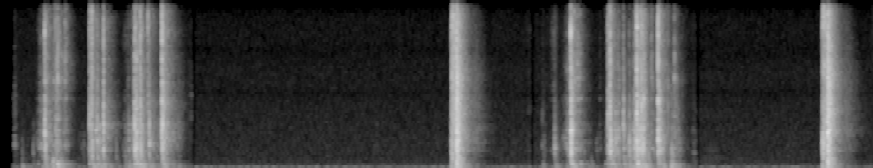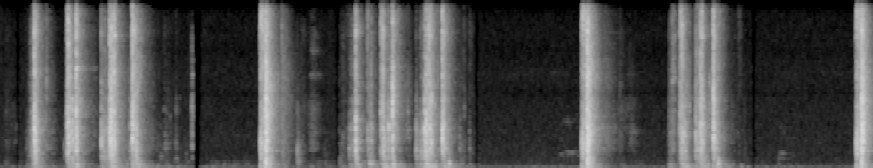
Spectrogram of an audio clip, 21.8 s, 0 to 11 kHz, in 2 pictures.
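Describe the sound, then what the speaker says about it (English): G&G GM1903 A4 airsoft rifle firing during a shooting and grouping test, with sharp, close shots spaced a few seconds apart, some as single cracks and others as quick double or triple clusters, against a quiet background. "let's go ahead and do the shooting and grouping test"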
